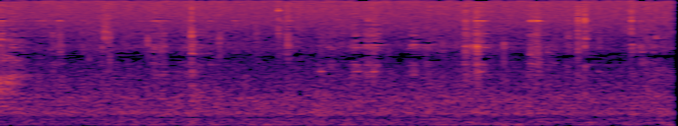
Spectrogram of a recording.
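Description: Faint, scattered light clicks of small metal parts being handled, as a bent brass throttle linkage is worked into place on a model tractor, over quiet room tone.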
